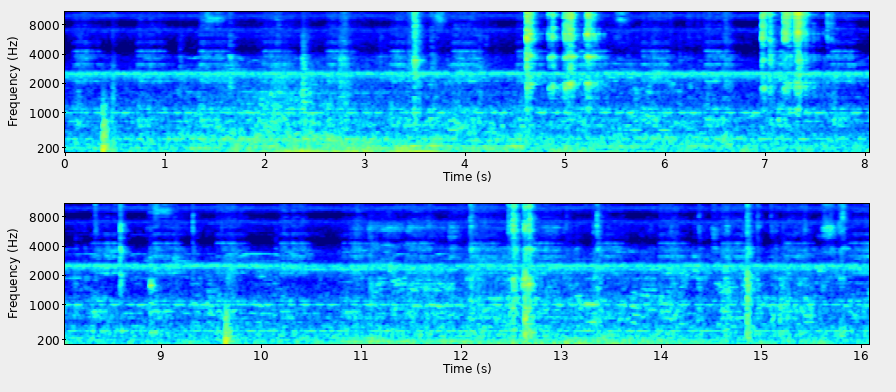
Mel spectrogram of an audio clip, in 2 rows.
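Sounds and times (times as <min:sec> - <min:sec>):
metal parts clinking: 0:04.6 - 0:05.4.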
